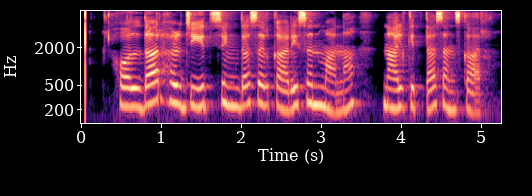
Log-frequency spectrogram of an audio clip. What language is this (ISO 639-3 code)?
pan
